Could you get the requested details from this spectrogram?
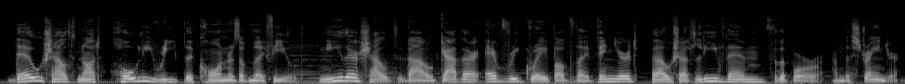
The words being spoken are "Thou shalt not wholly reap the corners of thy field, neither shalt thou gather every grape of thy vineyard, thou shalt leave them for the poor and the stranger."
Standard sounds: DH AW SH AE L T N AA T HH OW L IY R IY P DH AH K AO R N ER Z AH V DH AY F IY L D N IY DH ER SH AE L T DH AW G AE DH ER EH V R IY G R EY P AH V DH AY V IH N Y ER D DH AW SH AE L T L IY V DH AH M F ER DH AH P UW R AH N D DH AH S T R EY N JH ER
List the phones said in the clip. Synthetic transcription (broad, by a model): DH AW SH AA L T N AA T HH OW L IY R IY P DH AH K AO R N ER Z AH V DH AY F IY L D N IY DH ER SH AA L T DH AW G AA DH ER EH V R IY G R EY P AH V DH AY V IH N Y ER D DH AW SH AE L T L IY V DH AH M F ER DH AH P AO R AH N DH AH S T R EY N JH ER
